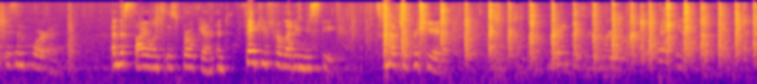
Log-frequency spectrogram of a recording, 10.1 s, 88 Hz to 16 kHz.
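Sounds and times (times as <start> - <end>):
audience applauding: 5.8 - 10.0.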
